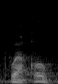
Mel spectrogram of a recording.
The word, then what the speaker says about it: Poirot: Hercule Poirot. It is how you say my name.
